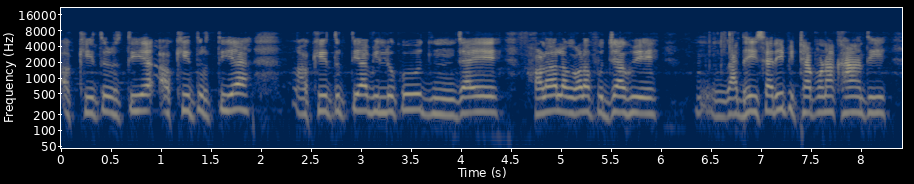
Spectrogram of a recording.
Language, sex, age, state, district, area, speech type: Odia, female, 60+, Odisha, Kendrapara, urban, spontaneous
